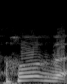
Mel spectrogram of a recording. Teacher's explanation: hub ada qalqalah sughra di situ, berikan pantulan.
